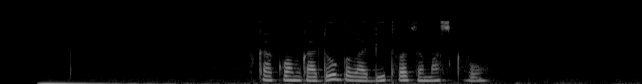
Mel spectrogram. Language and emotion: Russian, neutral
